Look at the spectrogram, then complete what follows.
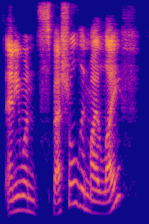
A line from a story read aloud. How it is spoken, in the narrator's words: he repeated quietly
